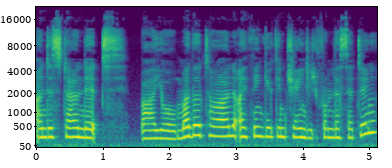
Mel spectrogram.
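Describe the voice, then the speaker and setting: The speaker has a Japanese accent and fairly even intonation. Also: woman, fairly high pitch for a woman, moderate pace. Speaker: vlogger. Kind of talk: casual vlog talk. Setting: home, parents' house. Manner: halting, many fillers.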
